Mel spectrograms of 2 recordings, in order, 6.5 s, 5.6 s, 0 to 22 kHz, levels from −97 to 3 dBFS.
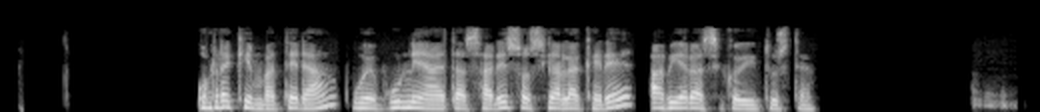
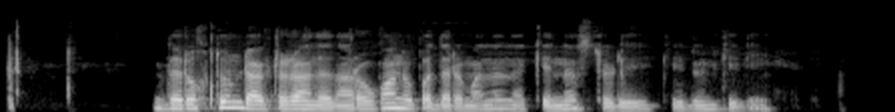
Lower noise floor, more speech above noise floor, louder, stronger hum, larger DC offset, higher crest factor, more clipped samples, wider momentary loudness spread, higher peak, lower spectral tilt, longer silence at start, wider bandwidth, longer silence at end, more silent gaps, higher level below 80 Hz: first, under -90 dBFS vs -53 dBFS; first, over 74 dB vs 30 dB; first, -17 LUFS vs -23 LUFS; neither; neither; about the same, 18 dB vs 18 dB; neither; second, 8 LU vs 13 LU; first, 0 dBFS vs -6 dBFS; second, -5.5 dB/octave vs -9.5 dB/octave; first, 1.25 s vs 0.05 s; first, 8 kHz vs 7 kHz; second, 0.3 s vs 0.8 s; first, 3.97-4.05 s, 5.11-6.06 s vs 0.86-0.95 s; first, -64 dBFS vs -70 dBFS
